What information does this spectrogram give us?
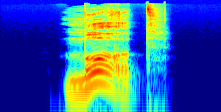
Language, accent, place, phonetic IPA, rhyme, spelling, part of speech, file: German, Germany, Berlin, [mʊʁt], -ʊʁt, murrt, verb, De-murrt.ogg
- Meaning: inflection of murren: 1. third-person singular present 2. second-person plural present 3. plural imperative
